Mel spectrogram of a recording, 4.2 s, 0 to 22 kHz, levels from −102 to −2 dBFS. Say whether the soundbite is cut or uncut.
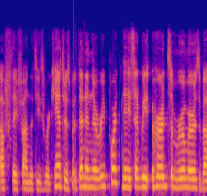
uncut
